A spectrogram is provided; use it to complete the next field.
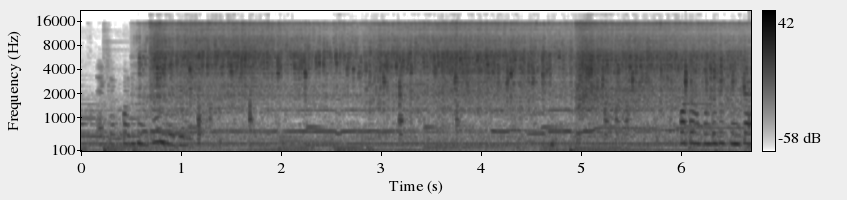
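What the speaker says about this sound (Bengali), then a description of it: "এখন পটলগুলোকে এক এক করে কিন্তু ভেজে নিব।" Pieces of pointed gourd (potol) fry in hot oil in a wok, giving a loud, continuous sizzle with occasional crackles and a faint steady tone underneath.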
